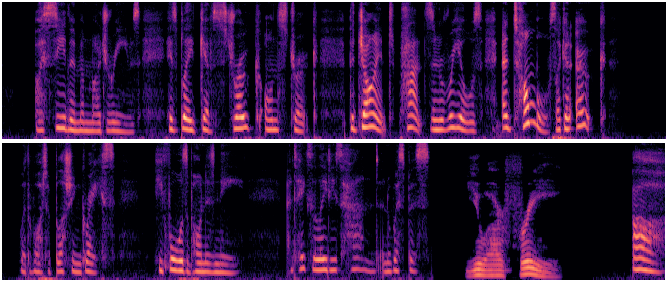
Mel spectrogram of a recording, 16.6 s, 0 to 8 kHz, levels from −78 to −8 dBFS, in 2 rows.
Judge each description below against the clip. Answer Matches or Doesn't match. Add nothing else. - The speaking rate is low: Doesn't match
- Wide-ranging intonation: Doesn't match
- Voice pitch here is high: Matches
